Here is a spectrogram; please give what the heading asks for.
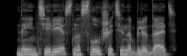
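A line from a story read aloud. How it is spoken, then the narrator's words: Laughing out loud. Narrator (Russian): рассмеялся в голос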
